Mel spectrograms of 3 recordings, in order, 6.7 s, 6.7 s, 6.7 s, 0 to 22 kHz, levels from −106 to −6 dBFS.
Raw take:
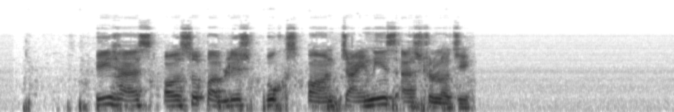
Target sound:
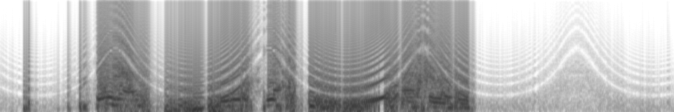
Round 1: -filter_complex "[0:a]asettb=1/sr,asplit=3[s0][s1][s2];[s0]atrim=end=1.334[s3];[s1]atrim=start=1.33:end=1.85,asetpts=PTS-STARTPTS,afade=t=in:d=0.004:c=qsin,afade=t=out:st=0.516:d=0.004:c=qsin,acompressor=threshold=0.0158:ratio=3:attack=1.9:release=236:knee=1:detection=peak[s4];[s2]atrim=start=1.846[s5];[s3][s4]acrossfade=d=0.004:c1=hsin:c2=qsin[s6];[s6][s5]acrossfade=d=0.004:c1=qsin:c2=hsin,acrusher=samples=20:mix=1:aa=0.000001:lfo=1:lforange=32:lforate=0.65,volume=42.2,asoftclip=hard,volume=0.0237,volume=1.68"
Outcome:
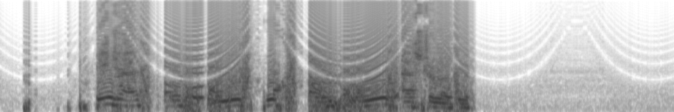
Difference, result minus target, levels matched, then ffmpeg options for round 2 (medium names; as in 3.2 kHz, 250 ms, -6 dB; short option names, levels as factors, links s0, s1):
decimation with a swept rate: distortion -8 dB
-filter_complex "[0:a]asettb=1/sr,asplit=3[s0][s1][s2];[s0]atrim=end=1.334[s3];[s1]atrim=start=1.33:end=1.85,asetpts=PTS-STARTPTS,afade=t=in:d=0.004:c=qsin,afade=t=out:st=0.516:d=0.004:c=qsin,acompressor=threshold=0.0158:ratio=3:attack=1.9:release=236:knee=1:detection=peak[s4];[s2]atrim=start=1.846[s5];[s3][s4]acrossfade=d=0.004:c1=hsin:c2=qsin[s6];[s6][s5]acrossfade=d=0.004:c1=qsin:c2=hsin,acrusher=samples=51:mix=1:aa=0.000001:lfo=1:lforange=81.6:lforate=0.65,volume=42.2,asoftclip=hard,volume=0.0237,volume=1.68"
